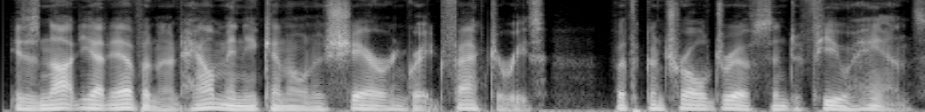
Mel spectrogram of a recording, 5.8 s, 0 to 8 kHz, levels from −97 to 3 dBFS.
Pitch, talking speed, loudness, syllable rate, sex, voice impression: 90 Hz, 220 wpm, -17 LUFS, 5.5 syllables/s, male, masculine, adult-like, hard, clear, fluent, cool, intellectual, calm, reassuring, elegant, slightly wild, kind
